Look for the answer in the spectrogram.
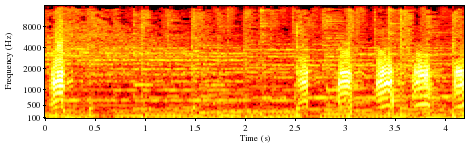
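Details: A domestic pet duck gives one nasal quack, then after a pause a quick run of five rasping quacks, about three per second, over steady background music.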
